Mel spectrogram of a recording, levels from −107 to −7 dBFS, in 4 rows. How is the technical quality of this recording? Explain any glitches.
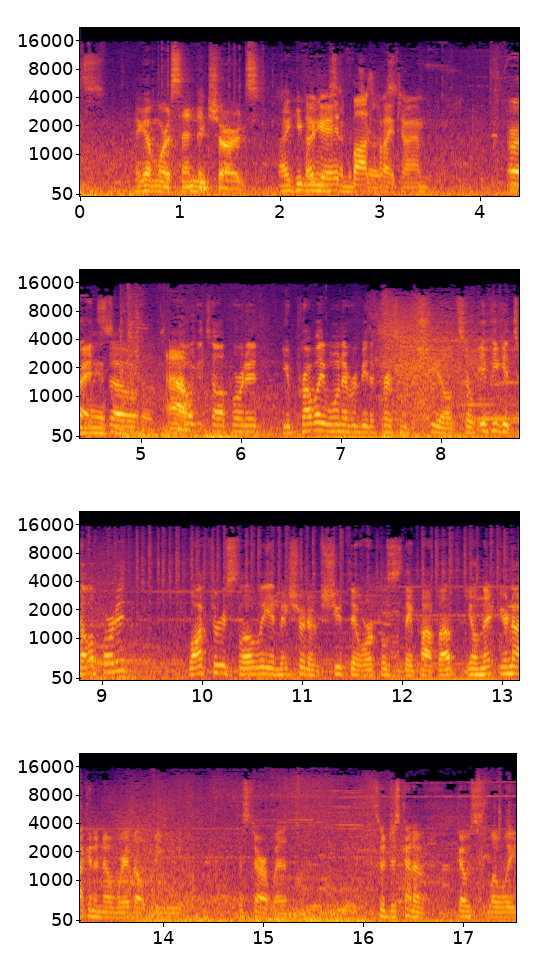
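No technical faults are audible.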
